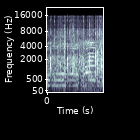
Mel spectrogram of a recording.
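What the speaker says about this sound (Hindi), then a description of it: "जोरदार तालियां।" Loud applause from a crowd at a Hindu religious gathering where a successor swami is proclaimed, a dense, steady patter of clapping lasting under a second and mixed with voices and a tonal background.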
